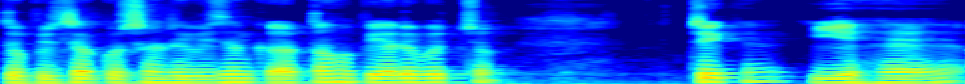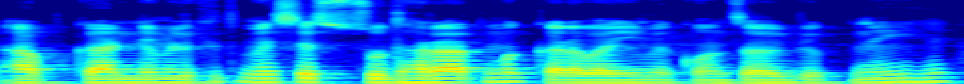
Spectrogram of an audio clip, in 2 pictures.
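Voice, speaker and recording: A man teaching an exam revision lesson in a mellow, soft-toned voice. He repeats every point patiently and keeps checking in with his students as he goes through each question. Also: mid-range voice, steady tone, brisk. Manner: repetitive, keeps saying "ठीक है" and addressing students affectionately.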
